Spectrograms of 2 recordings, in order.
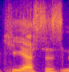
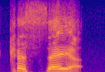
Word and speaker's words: Chiesa: Dude, I laugh because I've never heard Chiesa's name butchered that badly. He said Kaseya.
